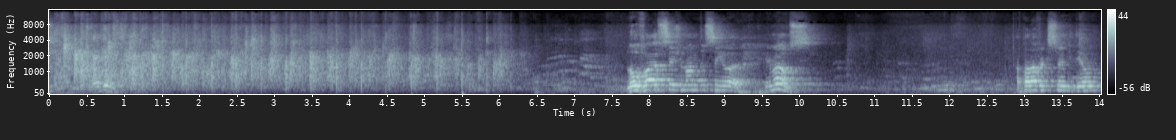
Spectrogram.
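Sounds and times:
congregation applauding: 0:00.0 - 0:06.5
speech: 0:07.8 - 0:10.2, 0:13.0 - 0:14.0.

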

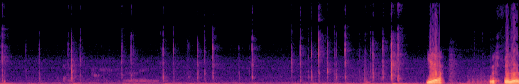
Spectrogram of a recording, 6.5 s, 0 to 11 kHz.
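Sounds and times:
typing on a computer keyboard: 0:00.0 - 0:05.1
speech: 0:05.3 - 0:05.7, 0:06.3 - 0:06.4.

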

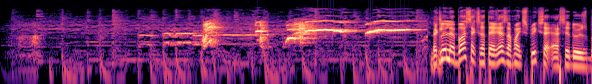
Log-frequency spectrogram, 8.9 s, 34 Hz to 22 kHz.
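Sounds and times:
rooster crowing and screeching: 0:02.0 - 0:06.4
speech: 0:06.5 - 0:08.8.

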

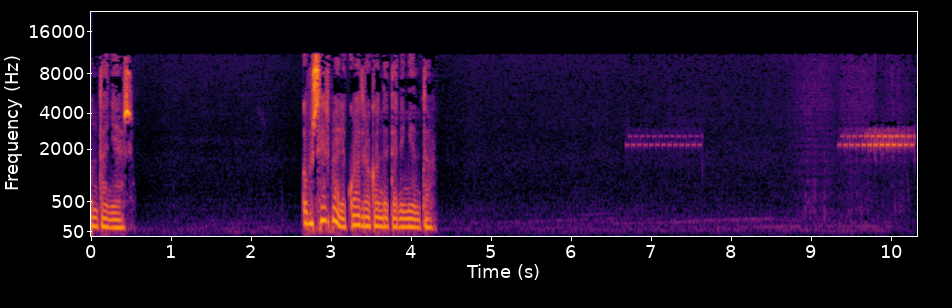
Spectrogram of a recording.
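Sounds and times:
speech: 0:00.0 - 0:00.6, 0:02.6 - 0:04.4
faint noise: 0:00.0 - 0:10.3
mobile phone ringing with an electronic trill: 0:06.7 - 0:07.7, 0:09.3 - 0:10.3.

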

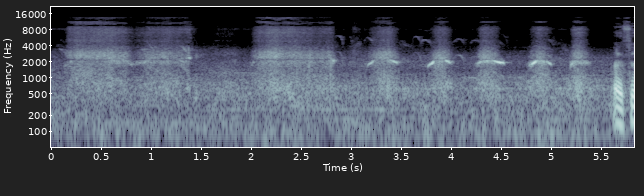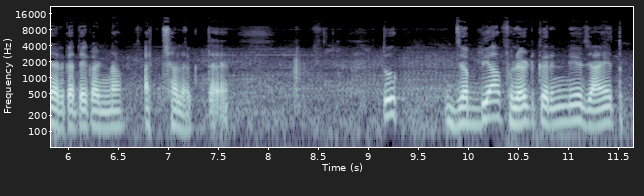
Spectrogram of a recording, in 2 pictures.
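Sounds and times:
person whistling a catcall with high thin chirps: 0:00.1 - 0:05.4
speech: 0:05.6 - 0:07.8, 0:09.2 - 0:11.6.

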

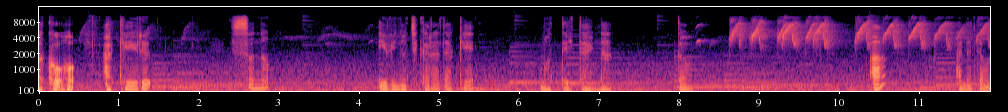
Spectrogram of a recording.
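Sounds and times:
several birds chirping: 0:00.0 - 0:05.5, 0:08.0 - 0:11.8
speech: 0:00.1 - 0:01.6, 0:02.4 - 0:03.0, 0:04.2 - 0:05.6, 0:06.3 - 0:07.3, 0:08.0 - 0:09.5, 0:10.4 - 0:10.8, 0:11.5 - 0:11.8.

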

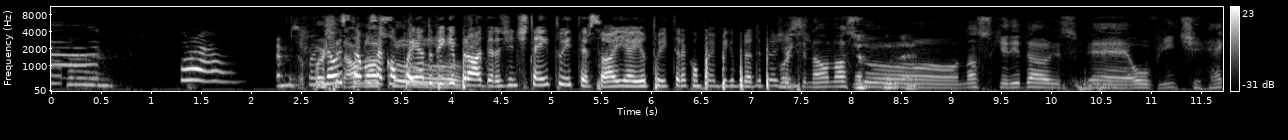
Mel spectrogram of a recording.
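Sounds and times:
cat meowing: 0:00.0 - 0:00.7
speech: 0:00.5 - 0:01.4, 0:02.3 - 0:11.7
laughter: 0:02.3 - 0:04.4, 0:07.3 - 0:08.9, 0:10.0 - 0:10.7.

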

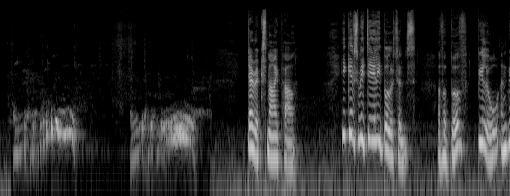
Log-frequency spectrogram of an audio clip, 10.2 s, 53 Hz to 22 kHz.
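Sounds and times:
speech: 0:00.2 - 0:00.9, 0:05.0 - 0:06.0, 0:06.8 - 0:10.2
pigeon cooing: 0:00.2 - 0:01.7, 0:02.6 - 0:04.2.

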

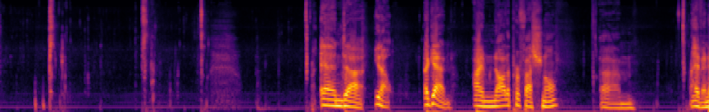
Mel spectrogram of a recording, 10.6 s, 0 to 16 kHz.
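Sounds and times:
low steady hum: 0:00.0 - 0:10.6
person sipping water: 0:02.1 - 0:03.2
speech: 0:04.8 - 0:08.4, 0:09.0 - 0:09.6, 0:10.4 - 0:10.6.

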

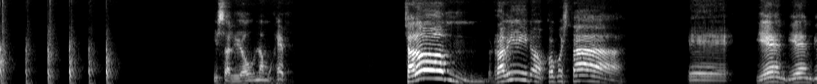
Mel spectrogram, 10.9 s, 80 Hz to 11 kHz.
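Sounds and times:
knocking on a wooden door: 0:00.0 - 0:01.7
speech: 0:02.8 - 0:04.0, 0:05.4 - 0:08.4, 0:09.2 - 0:10.9.

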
